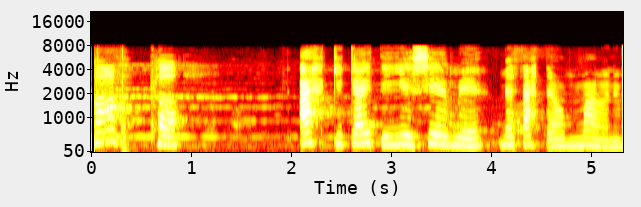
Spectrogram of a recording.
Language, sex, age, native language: Icelandic, female, 12, Icelandic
